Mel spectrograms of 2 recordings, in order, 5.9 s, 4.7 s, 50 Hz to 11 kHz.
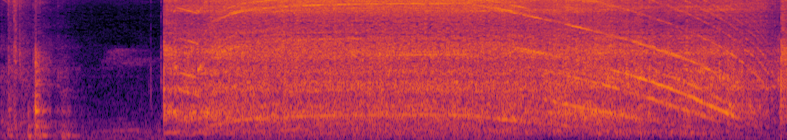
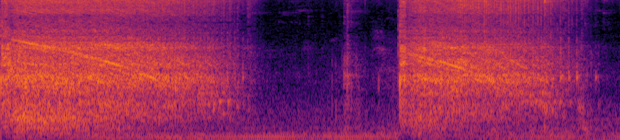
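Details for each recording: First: Brand-new belt sander after cleaning and re-shimming the fan/venturi so it no longer touches: spins up to a smooth, high motor whine with no scraping or rubbing, normal running. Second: Makita belt sander that fell about 1.5 m runs with a raspy, scraping hiss, winds down, then restarts; something rubs inside, found to be the fan rubbing the housing.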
